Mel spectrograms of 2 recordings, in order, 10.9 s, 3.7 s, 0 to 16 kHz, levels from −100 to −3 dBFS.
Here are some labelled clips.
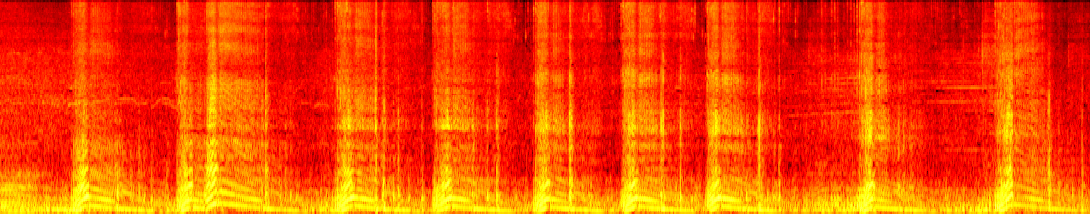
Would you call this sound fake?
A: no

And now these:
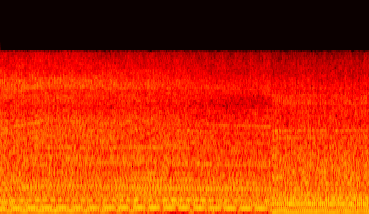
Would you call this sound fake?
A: no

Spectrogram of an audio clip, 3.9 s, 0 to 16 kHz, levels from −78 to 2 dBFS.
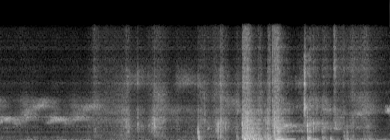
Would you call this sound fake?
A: yes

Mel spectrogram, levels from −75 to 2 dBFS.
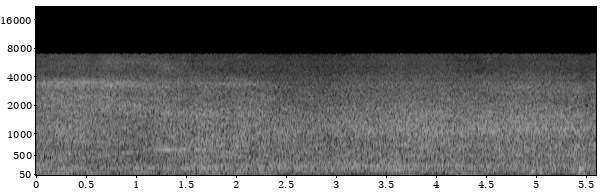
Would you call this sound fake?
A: yes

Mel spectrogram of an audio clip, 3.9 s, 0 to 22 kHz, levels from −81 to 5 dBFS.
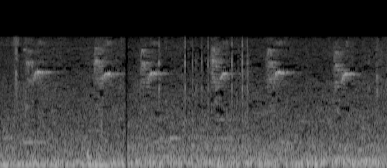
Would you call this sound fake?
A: no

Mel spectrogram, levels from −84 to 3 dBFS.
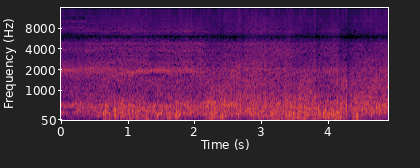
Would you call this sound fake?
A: yes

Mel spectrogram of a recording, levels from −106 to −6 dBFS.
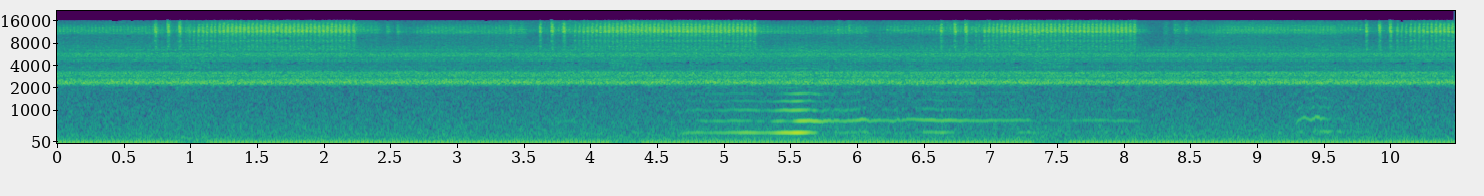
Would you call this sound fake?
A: no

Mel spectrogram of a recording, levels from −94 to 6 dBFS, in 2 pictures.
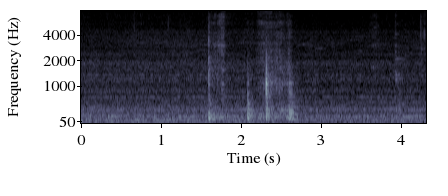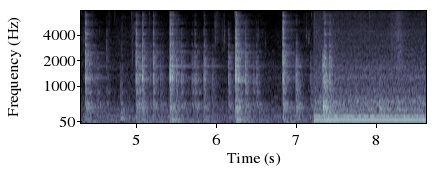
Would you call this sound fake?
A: no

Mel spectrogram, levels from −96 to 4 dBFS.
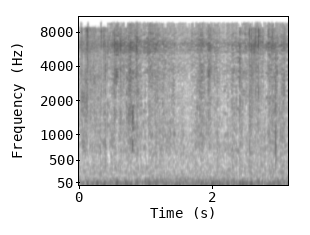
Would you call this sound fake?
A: no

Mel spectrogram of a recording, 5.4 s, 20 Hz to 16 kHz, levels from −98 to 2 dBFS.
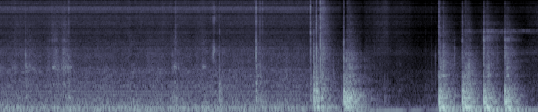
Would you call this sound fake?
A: yes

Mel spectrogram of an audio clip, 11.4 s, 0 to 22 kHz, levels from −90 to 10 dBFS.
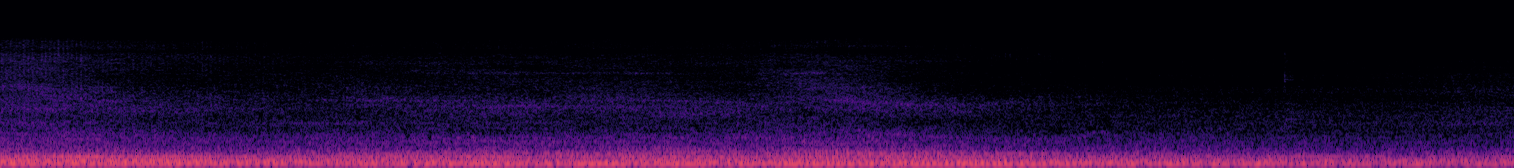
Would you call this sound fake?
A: no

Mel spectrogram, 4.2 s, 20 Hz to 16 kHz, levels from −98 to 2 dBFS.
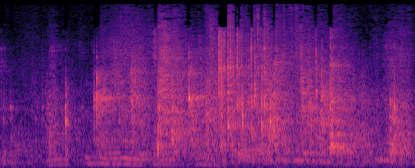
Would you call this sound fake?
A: no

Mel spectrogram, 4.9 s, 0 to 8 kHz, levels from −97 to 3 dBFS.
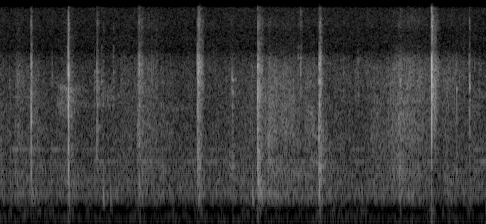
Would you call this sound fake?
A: no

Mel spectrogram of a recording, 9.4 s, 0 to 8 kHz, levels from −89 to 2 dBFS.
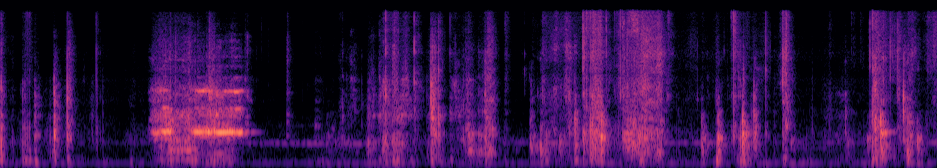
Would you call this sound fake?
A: yes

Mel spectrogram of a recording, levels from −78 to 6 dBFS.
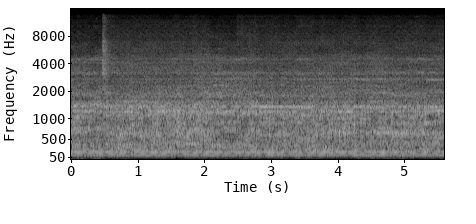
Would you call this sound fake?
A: yes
